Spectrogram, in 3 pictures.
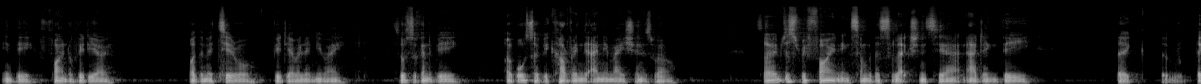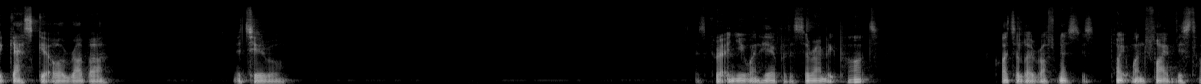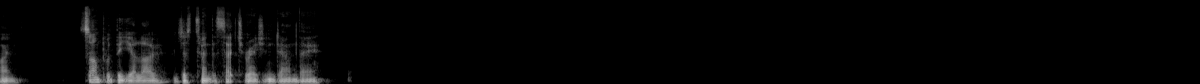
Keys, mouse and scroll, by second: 0.1 click, 0.1 Tab, 0.7 alt+click, 1.2-2.3 drag, 2.3 Tab, 2.4 click, 2.5-2.8 scroll down 6, 2.8 shift+middle click, 3.1-3.4 scroll up 5, 3.4 click, 3.5 Tab, 4.1 alt+click, 4.7-6.3 middle drag, 6.3 alt+shift+click, 6.9 click, 7.1 Tab, 7.3 middle click, 8.0 scroll up 1, 8.0 scroll down 9, 8.3 shift+middle click, 8.7-9.1 scroll up 3, 8.8 shift+middle click, 9.1 shift+middle click, 9.3 click, 9.4 Tab, 9.7 alt+click, 10.4 click, 11.2 Tab, 11.5-12.1 scroll down 8, 12.1-12.9 middle drag, 12.9 click, 13.6 click, 14.0-14.3 scroll down 1, 14.3 shift+middle click, 15.0 click, 15.8 click, 16.2-17.4 ctrl+middle drag, 17.4 click, 17.7 shift+middle click, 18.3 scroll up 2, 18.6 shift+middle click, 19.2-20.7 drag, 21.0-21.8 scroll down 1, 21.8-22.8 drag, 23.0 click, 25.6 click, 25.7-26.2 scroll down 3, 26.2-28.2 middle drag, 28.2 click, 28.3 Tab, 28.5 scroll up 2, 28.7 2, 29.3 3, 29.6 scroll down 2, 30.0-34.5 drag, 34.5 l, 34.9 click, 35.2 Tab.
